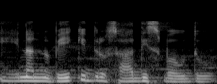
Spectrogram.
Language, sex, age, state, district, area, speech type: Kannada, female, 45-60, Karnataka, Dakshina Kannada, rural, spontaneous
